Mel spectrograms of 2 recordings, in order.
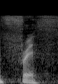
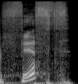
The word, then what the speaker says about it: Frith: And they say Frith Street, and I took a note on it because I thought they were just mispronouncing Fifth. No, Frith. Yeah. Frith is a famous street.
